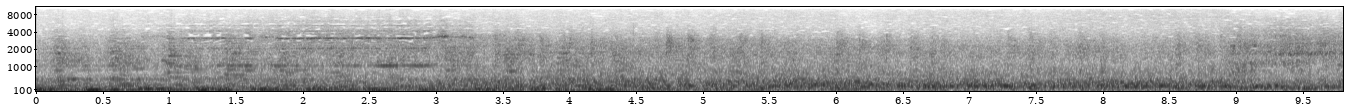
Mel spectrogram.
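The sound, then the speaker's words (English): A moving train rattles steadily along the rails, a loud, continuous rumble with rhythmic clattering throughout and no voices. “I didn't know you were on the train.”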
